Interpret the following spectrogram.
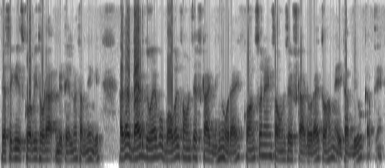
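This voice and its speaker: Over a dull lo-fi recording, a medium-pitched man walks through an English grammar lesson one step at a time. He poses questions he then answers, and reads out the English example sentences slowly.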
